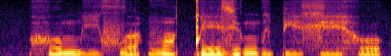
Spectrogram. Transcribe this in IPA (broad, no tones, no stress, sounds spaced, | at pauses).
h o m i̤ xʷ ʌ | ðˤ i ǃ e z y ŋʷ i̤ pʲ e̤ x e̤ h o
